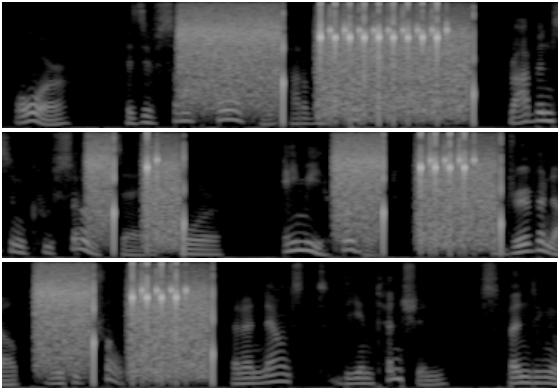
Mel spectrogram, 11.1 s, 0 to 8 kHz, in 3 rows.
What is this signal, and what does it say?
Pulse dialling, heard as a rotary dial, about 10 pulses a second, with speech in English. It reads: 9 1 4 4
